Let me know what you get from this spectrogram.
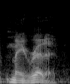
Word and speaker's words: Marietta: Joey says, at the Reds game tonight, on the way to Atlanta for a Warnock fundraiser tomorrow in Marietta. Or Mayretta, as it's pronounced down there.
